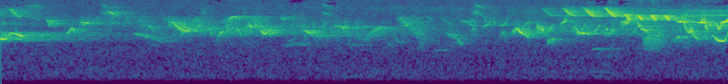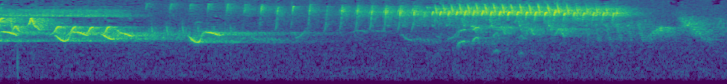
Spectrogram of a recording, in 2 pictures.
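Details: A busy bird chorus of high, quick twittering notes that overlap one another, broken by rapid rattling trills and a bright, sustained buzzy trill near the close.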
